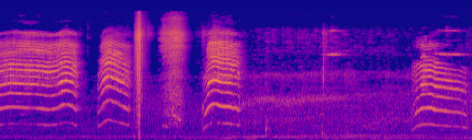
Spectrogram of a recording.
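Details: A talkative Siamese cat in the morning meows repeatedly, each call long, loud and nasal, swelling upward in pitch and then sliding down, with brief pauses and a short rustle between the vocal bursts.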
